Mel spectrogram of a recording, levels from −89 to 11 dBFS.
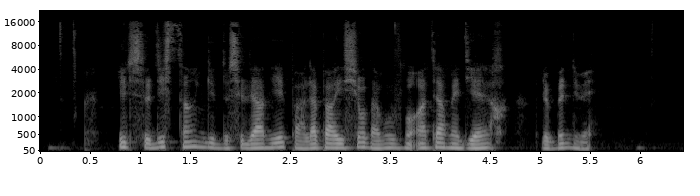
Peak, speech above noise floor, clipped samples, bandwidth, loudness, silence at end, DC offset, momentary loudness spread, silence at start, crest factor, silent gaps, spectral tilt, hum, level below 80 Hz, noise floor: -18 dBFS; 34 dB; under 0.1%; 16.5 kHz; -36 LUFS; 0.9 s; under 0.1%; 8 LU; 0.1 s; 18 dB; none; -6 dB/octave; none; -70 dBFS; -69 dBFS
